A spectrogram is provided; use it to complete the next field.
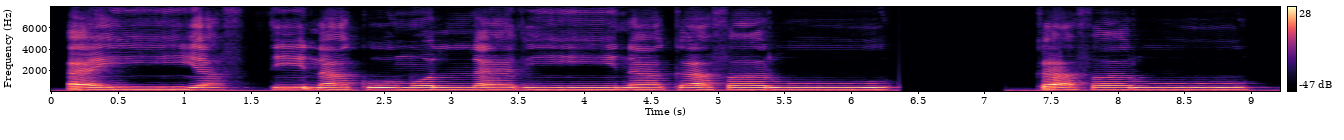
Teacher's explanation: hanya panjang dua harokat saja. · Kalau kita berhenti maka mat jaiz munfasil tidak berlaku lagi. Kita hanya baca panjang dua harokat sebab panjang waw mati atau mat asli atau mat tabi'i.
